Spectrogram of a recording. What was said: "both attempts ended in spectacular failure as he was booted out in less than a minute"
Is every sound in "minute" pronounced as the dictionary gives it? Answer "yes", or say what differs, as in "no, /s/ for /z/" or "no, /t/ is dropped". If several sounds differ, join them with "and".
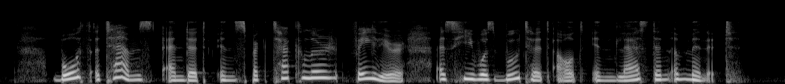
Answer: yes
